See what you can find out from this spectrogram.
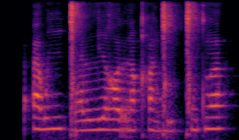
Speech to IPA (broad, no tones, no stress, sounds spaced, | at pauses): ʔ ã w iː ɡ͡ǀ a lː i ʁ ɔ r ã qʰ ɐ̃ ɡ͡ǀ ɨ ǀ ĩ tʷ ɐ̃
